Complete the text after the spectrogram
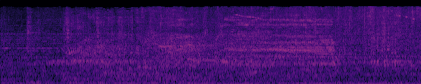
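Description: A creature snarls and screeches.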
